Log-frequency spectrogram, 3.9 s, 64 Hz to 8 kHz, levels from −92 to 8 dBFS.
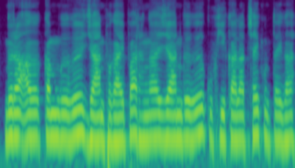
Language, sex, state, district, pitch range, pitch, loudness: Wancho, male, Arunachal Pradesh, Longding, 145-155 Hz, 150 Hz, -13 LUFS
